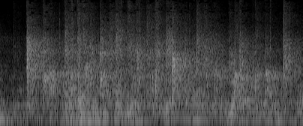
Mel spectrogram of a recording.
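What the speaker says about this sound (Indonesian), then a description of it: "aplaus buat Medan" Classroom applause for a student speaker in a civic education class, a sudden burst of many hands clapping that holds steady for a few seconds, fairly loud and close, with voices underneath.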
